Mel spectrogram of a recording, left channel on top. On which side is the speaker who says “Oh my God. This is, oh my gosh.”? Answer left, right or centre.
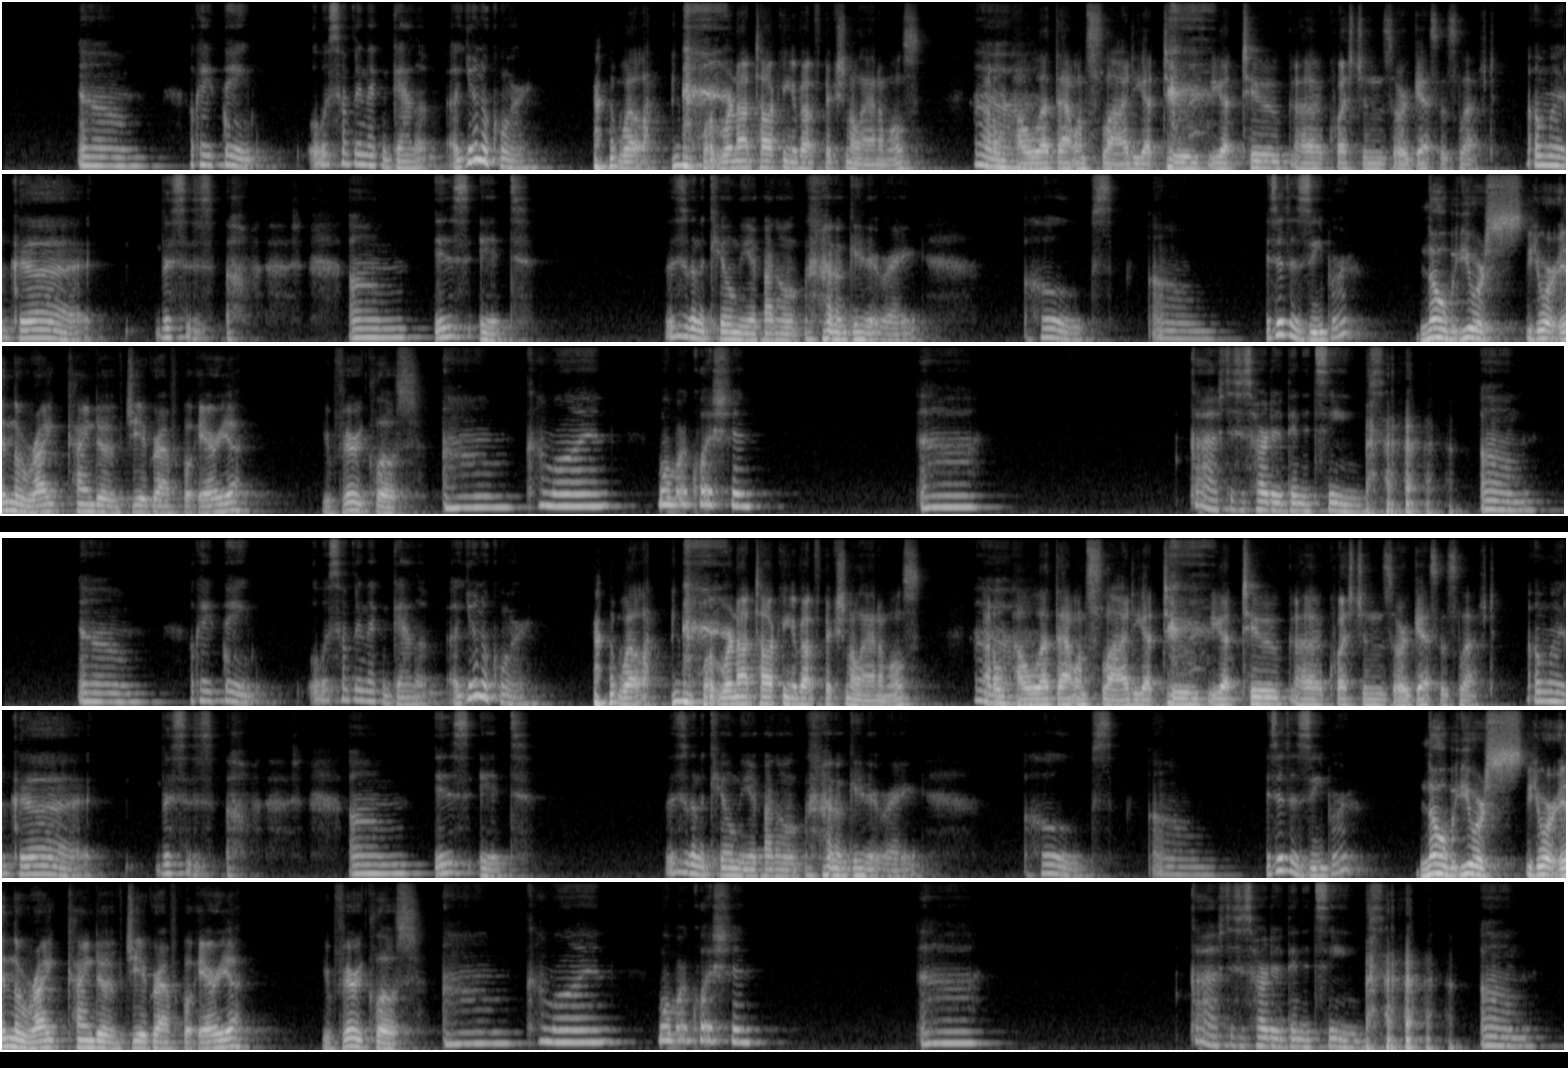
Left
